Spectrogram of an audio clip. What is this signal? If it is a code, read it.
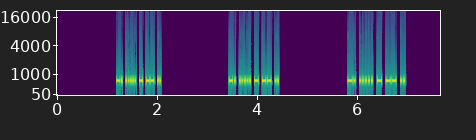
Morse code, heard as a keyed tone, about 44 wpm, 700 Hz. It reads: N5TMI N5TMI N5TMI
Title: Speed Racing - USA Call Signs 35wpm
